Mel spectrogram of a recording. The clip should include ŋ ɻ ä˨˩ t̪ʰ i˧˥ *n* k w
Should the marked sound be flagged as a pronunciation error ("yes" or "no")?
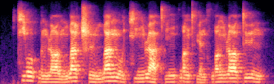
yes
